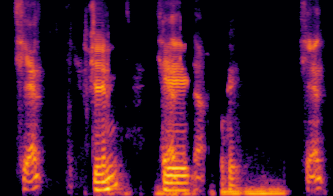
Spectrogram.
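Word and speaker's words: 乾: acuerdo cómo se pronuncia, Shen, could be the pronunciation of that? qian.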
